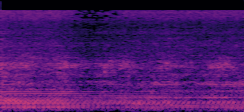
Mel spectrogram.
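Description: Airplane flying overhead: a steady drone that holds an even pitch and level.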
